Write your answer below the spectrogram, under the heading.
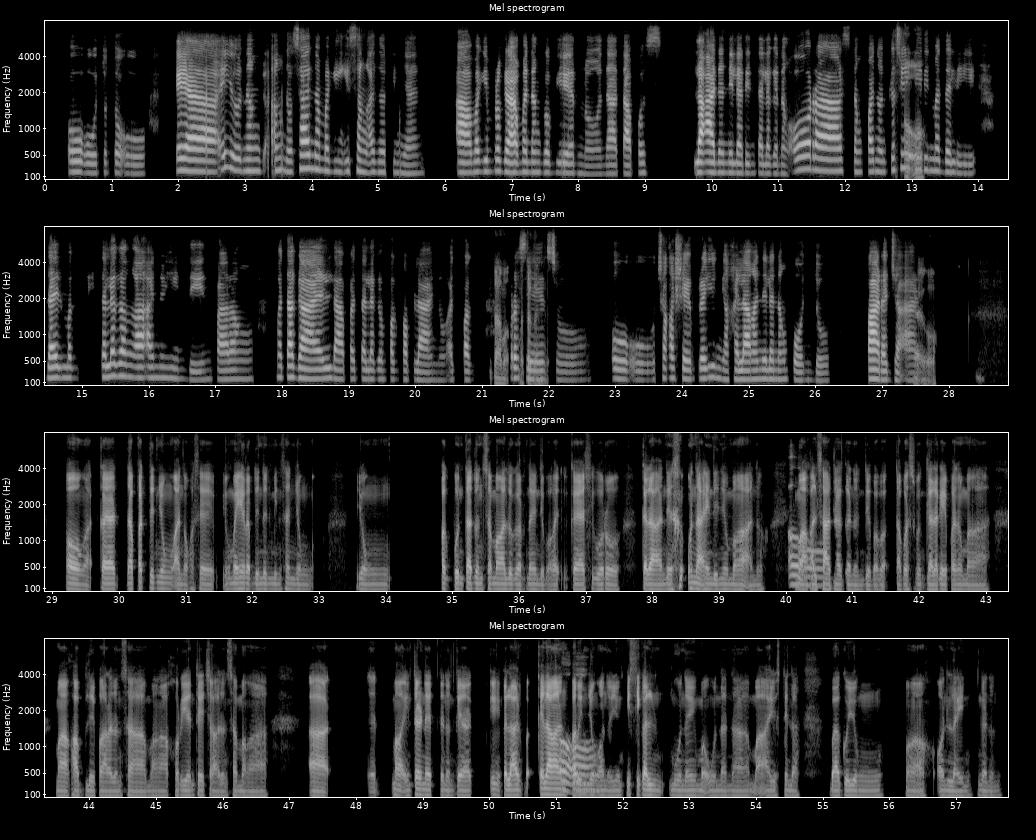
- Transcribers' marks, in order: other background noise; tapping; chuckle
- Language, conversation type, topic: Filipino, unstructured, Paano mo nakikita ang magiging kinabukasan ng teknolohiya sa Pilipinas?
